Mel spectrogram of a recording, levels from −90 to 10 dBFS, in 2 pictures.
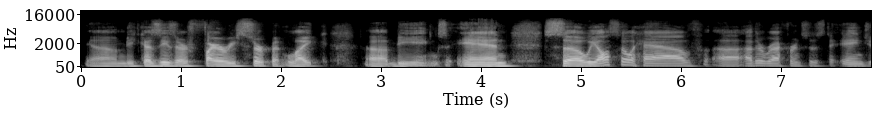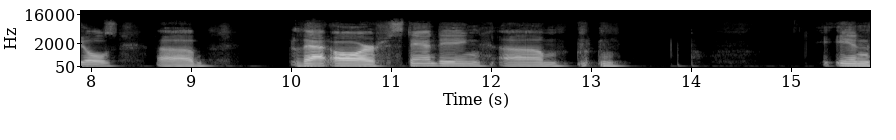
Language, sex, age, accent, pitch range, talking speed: English, male, 50-69, American, 105-130 Hz, 90 wpm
